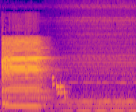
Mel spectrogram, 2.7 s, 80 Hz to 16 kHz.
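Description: A loud electronic buzzer in the video game Portal 2 sounds as a sustained harsh tone, then fades into a pulsing low hum.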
